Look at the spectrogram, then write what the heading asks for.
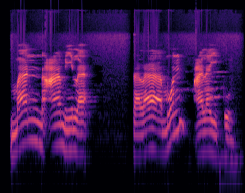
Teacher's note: tidak boleh mendengung atau disamarakan, tapi harus jelas pembacaan nunnya ataupun tanwinnya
